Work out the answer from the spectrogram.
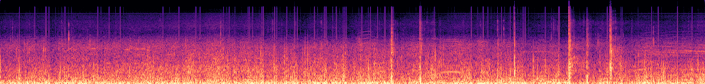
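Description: Strong wind rumbling on the microphone, with scattered sharp pops and cracks from small handmade fireworks. The cracks come several times in the second half.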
